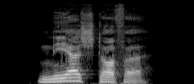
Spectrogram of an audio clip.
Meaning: nominative/accusative/genitive plural of Nährstoff
- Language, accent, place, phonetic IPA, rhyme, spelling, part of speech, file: German, Germany, Berlin, [ˈnɛːɐ̯ˌʃtɔfə], -ɛːɐ̯ʃtɔfə, Nährstoffe, noun, De-Nährstoffe.ogg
